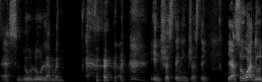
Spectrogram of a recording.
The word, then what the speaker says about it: Lululemon: So it's pronounced as Lululemon.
